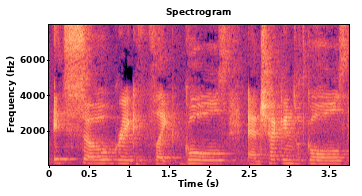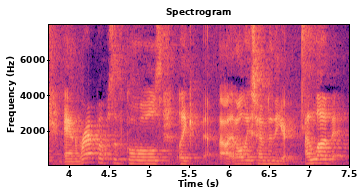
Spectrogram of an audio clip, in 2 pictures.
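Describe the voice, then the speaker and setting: Bright-voiced, enthusiastic woman chatting casually. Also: lowish voice, fairly even intonation, measured pace, few pauses. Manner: enthusiastic, informal with swearing and frequent "like". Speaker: book vlogger, presenter of own channel. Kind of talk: casual chatty vlog talk to camera. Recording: roomy echo, faint background noise.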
